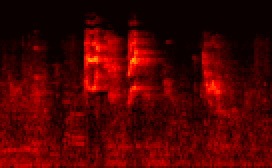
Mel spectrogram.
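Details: Peach-faced lovebirds in a breeding aviary, colour mutations including red-headed green opaline, blue rosy and lutino; three short, shrill screeches break an otherwise quiet stretch.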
